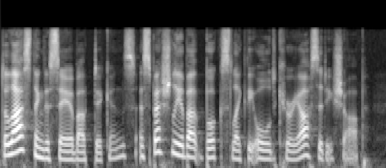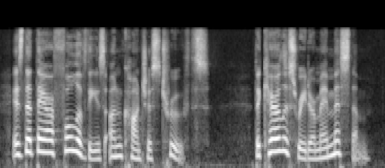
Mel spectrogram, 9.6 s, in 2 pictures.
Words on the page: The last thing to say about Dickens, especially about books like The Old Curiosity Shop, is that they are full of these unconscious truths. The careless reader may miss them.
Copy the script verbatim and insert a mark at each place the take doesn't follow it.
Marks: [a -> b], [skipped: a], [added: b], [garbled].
The last thing to say about Dickens, especially about books like The Old Curiosity Shop, is that they are full of these unconscious truths. The careless reader may miss them.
